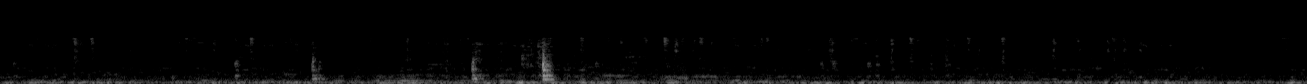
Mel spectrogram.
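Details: A wild squirrel visiting a house at night quickly eats food from a sliding drawer: soft, irregular crunching and ticking clicks over a low background hum.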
